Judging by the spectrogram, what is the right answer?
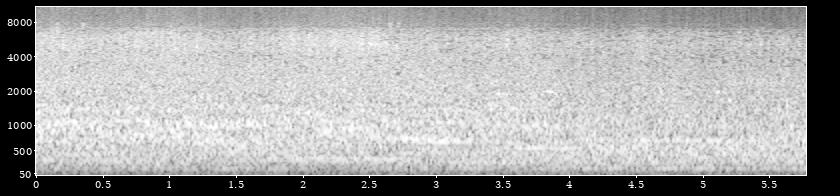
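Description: Several dirt-track racing kart engines running hard together, loud, their overlapping pitches shifting as the karts race around the oval.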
